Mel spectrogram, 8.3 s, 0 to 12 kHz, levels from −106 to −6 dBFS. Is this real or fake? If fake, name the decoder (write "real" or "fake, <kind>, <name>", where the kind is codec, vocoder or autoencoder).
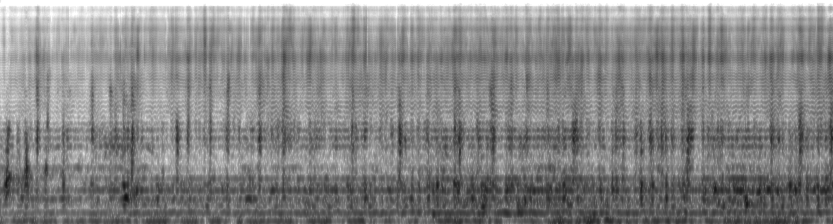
fake, vocoder, BigVGAN v2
